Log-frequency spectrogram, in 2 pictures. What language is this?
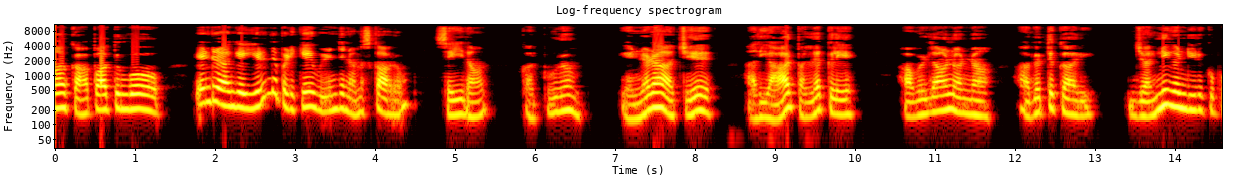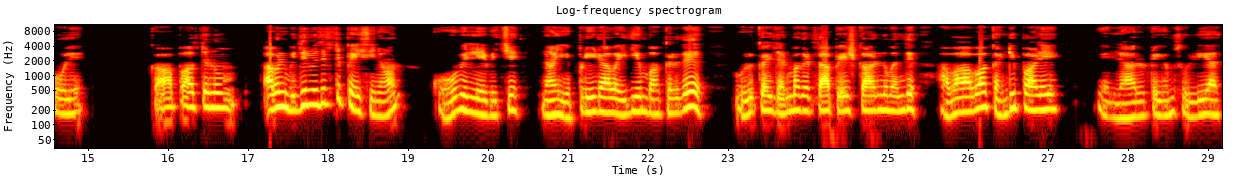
Tamil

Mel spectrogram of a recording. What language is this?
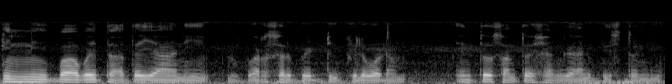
Telugu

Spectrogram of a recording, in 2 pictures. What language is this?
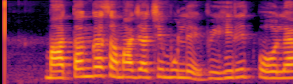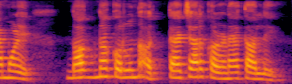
Marathi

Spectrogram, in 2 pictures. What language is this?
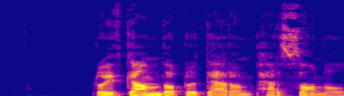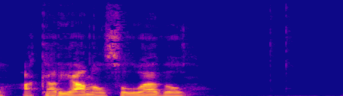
Welsh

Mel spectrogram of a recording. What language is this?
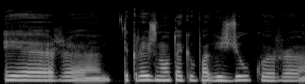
Lithuanian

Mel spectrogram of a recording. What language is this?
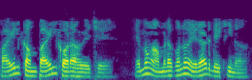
Bangla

